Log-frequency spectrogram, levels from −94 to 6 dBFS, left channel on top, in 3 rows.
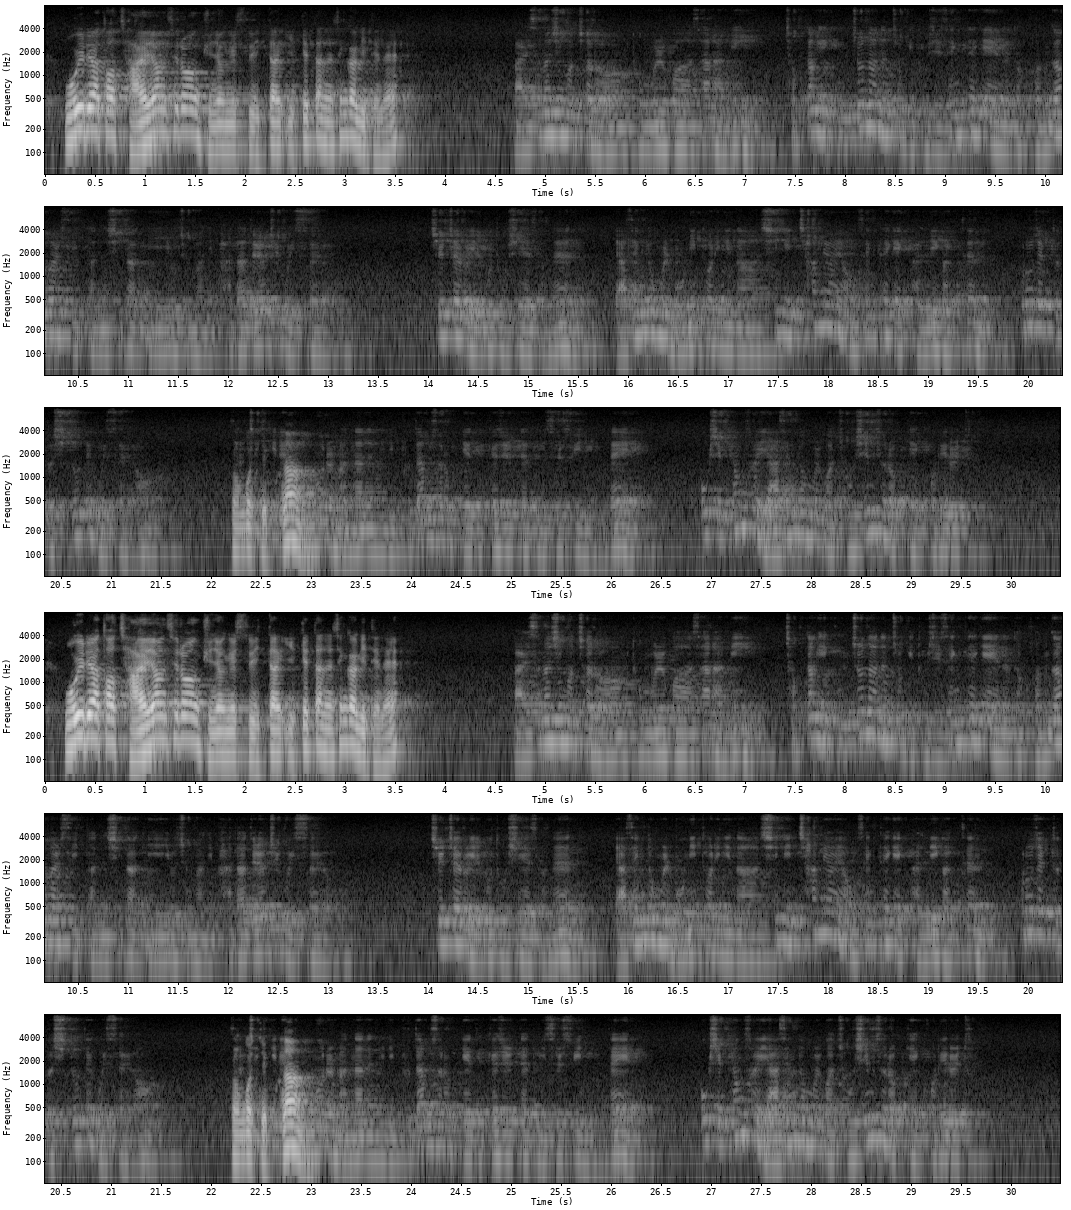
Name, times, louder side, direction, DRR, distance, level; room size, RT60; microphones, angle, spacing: voice 1, 0.2-3.5 22.2-22.4 22.7-22.9, right 4 dB, 90° right, 8 dB, 0.8 m, -22 dB
voice 2, 4.7-7.1 7.4-13.2 14.0-15.5 15.9-19.6 19.9-21.5 22.2-26.3 26.9-29.7, right 1 dB, 25° right, 3 dB, 6.2 m, -42 dB
23.5 x 22.0 x 5.8 m, 0.73 s
head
